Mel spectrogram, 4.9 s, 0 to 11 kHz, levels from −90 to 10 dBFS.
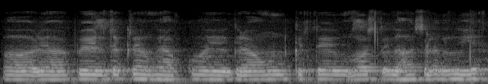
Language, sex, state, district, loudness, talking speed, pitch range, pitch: Hindi, male, Uttar Pradesh, Deoria, -31 LUFS, 145 wpm, 130-140 Hz, 135 Hz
